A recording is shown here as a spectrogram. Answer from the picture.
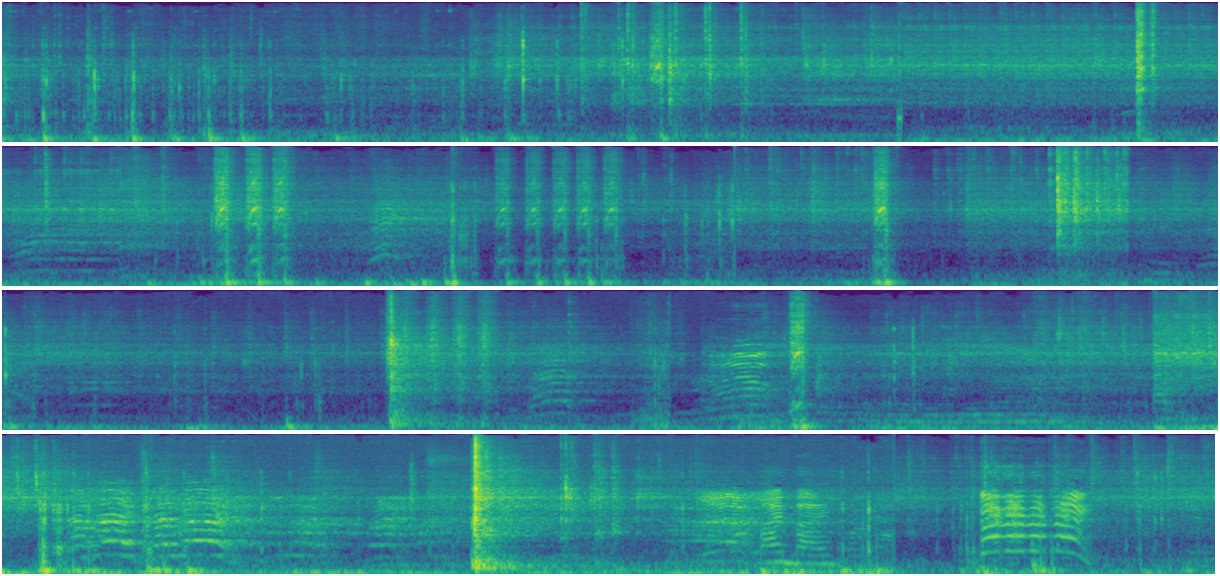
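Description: Close-quarters airsoft game: scattered sharp cracks and knocks of airsoft guns firing, footsteps and gear, with players' voices calling out, louder and busier in the last few seconds.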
